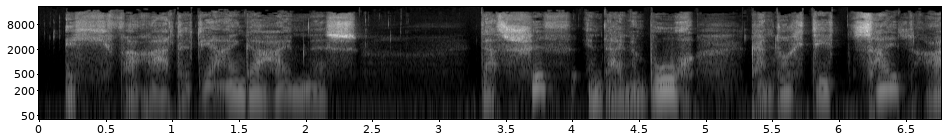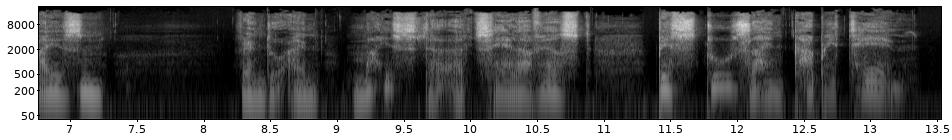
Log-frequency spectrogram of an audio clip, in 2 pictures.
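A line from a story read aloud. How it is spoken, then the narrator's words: Whispered in ear. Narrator (German): Schwester Marina flüsterte ihm ins Ohr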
